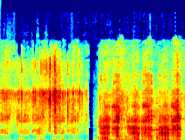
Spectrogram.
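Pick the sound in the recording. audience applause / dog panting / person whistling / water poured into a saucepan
dog panting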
